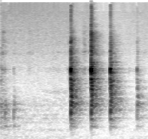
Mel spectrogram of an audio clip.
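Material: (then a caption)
Steel. A screwdriver taps four times inside a hole drilled into the wall above a window, striking the steel lintel behind it. Each tap is a short, bright metallic "dink" that dies away quickly, confirming the lintel is steel rather than concrete.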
